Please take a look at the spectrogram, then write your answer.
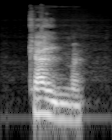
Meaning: third-person plural present indicative/subjunctive of calmer
- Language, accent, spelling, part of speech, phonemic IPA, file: French, Canada, calment, verb, /kalm/, LL-Q150 (fra)-calment.wav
